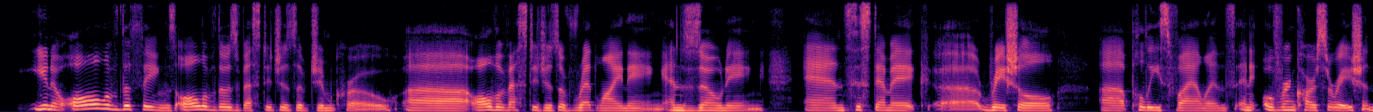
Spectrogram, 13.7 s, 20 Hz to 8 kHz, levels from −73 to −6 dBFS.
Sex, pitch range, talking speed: female, 180-235 Hz, 130 wpm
